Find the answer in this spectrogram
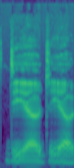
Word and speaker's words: dodo: So sometimes it's dodu, D-O-D-U, but usually it's D-O-D-O, dodo.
